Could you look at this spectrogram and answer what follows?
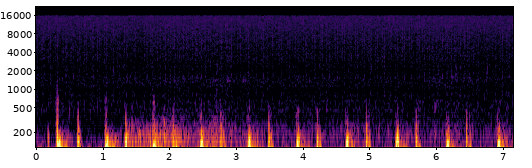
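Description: Steady low lub-dub heartbeat at about 80 beats a minute, with soft rustling noise between beats.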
